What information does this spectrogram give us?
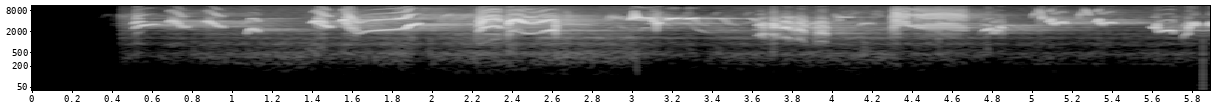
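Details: Gray Catbird singing a quick, rambling jumble of squeaky, scratchy and whistled phrases, each different from the last, with no other sounds.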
